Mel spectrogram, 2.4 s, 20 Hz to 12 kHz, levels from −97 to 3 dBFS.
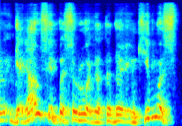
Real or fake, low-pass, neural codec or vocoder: fake; 10.8 kHz; codec, 44.1 kHz, 7.8 kbps, DAC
